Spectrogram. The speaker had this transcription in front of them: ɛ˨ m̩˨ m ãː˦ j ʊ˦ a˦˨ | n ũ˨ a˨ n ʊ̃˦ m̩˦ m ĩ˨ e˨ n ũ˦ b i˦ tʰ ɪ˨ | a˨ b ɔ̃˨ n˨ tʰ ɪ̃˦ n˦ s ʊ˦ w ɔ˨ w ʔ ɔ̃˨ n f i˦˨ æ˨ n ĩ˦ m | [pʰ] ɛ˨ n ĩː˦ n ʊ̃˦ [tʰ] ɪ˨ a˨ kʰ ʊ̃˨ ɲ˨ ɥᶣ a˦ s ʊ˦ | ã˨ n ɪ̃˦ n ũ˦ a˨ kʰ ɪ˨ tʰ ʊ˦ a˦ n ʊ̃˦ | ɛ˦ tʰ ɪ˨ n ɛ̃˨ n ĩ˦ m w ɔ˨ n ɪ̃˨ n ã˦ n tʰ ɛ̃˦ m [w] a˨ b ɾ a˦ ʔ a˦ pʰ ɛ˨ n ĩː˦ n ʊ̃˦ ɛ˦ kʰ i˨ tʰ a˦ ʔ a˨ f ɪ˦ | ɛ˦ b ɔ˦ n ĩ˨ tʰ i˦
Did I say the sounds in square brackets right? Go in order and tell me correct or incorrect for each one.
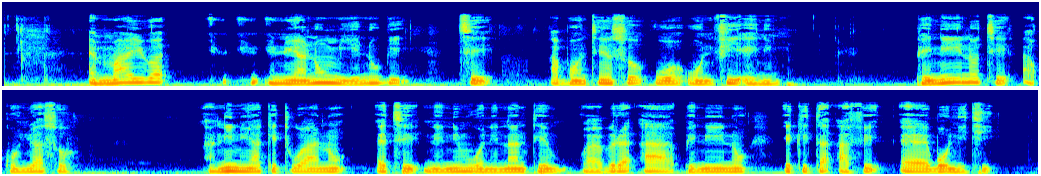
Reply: correct, correct, correct

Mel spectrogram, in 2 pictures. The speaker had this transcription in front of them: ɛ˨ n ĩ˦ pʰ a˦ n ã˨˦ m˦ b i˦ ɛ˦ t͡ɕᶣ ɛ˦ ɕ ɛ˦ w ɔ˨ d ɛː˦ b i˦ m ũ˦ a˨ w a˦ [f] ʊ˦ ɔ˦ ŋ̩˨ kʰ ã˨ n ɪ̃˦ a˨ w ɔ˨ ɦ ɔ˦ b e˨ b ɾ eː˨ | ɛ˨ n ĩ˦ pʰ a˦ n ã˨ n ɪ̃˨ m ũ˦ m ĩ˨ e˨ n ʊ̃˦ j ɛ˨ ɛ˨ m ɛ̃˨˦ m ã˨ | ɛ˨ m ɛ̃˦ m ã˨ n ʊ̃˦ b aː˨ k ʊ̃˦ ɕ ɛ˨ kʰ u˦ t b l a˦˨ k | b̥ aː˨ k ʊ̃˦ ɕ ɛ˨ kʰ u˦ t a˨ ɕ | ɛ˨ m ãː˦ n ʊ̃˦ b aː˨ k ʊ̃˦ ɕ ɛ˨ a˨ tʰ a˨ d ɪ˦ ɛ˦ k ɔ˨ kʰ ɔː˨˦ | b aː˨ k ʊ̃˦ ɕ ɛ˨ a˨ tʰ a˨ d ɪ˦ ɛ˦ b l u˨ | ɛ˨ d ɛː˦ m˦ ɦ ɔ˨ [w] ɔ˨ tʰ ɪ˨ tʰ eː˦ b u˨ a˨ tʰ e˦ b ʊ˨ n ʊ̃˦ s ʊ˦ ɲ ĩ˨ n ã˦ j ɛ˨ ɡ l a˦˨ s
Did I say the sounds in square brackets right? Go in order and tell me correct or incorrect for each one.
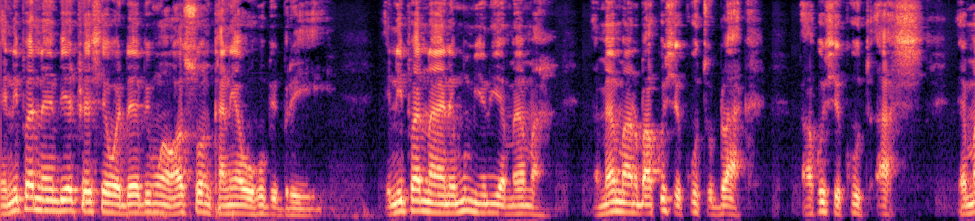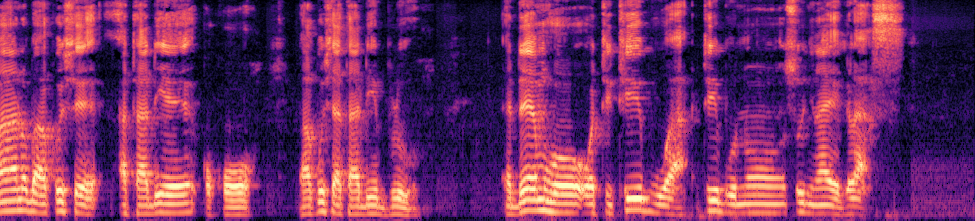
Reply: incorrect: s, correct

